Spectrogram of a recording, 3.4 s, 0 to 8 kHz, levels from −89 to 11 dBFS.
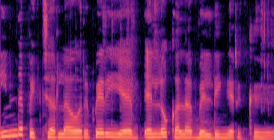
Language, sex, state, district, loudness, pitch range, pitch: Tamil, female, Tamil Nadu, Nilgiris, -14 LUFS, 180-220 Hz, 190 Hz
